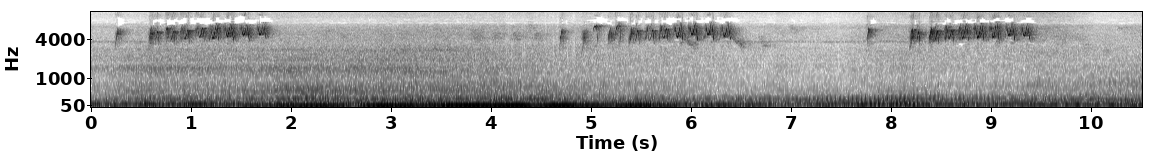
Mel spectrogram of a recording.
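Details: Horsfield's bushlark, Java type used in song contests, produces short bursts of quick high chirping phrases separated by pauses, against strong low background rumble.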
